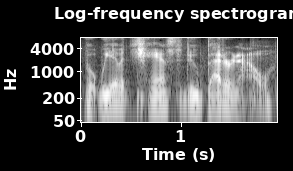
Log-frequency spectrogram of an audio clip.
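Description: A woman voicing a gruff, sincere female cartoon creature with a gravelly voice in a comic dub. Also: a bass voice, fairly quick, faint music behind. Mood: apologetic. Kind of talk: comic dub character acting.

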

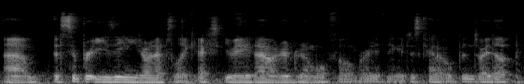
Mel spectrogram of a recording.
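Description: A man in his twenties giving a casual, informal tutorial commentary in a halting, hesitant way. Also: on the low side, steady tone, creaky, noisy background. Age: 20s. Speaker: cosplay tutorial presenter.

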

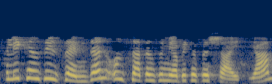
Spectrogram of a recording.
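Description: A woman's voice: sits high, animated, normal speed. A woman phone scammer speaking broken German, blunt and rude. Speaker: scam caller. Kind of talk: phone call. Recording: tinny phone line.

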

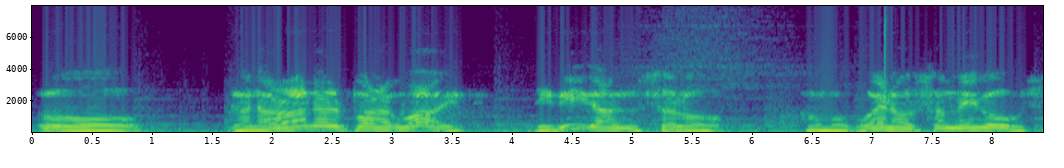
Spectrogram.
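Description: A scheming, manipulative ambassador, voiced by an older man, who talks in a high, drawn-out, persuasive way. It sounds like a radio play heard down a tinny phone line with faint music underneath. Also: lively intonation. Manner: slow, insinuating, persuasive. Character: scheming male British ambassador, smooth and manipulative. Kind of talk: amateur radio drama acting over video call. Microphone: computer webcam mic on a video call.

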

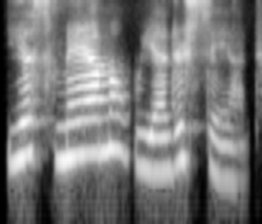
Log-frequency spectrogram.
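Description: Girlish, high, unhurried accomplice played by a young woman, sly yet deferential, radio mystery. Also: lively intonation, fairly bright tone, exaggerated voice. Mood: conspiring.

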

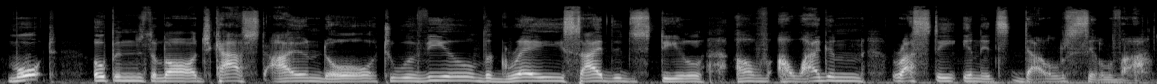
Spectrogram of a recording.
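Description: A man reading a darkly comic, macabre story in a theatrical, deliberate manner, as the author narrating his own work. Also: fairly high pitch, creaky, a little mellow, no echo. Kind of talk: scripted dark-comedy story narration.

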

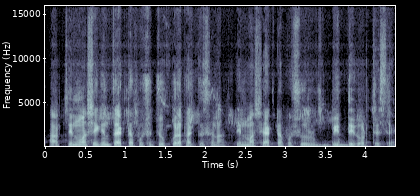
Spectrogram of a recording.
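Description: A man's voice: mid-range voice, quick pace. A man, vlogging outdoors in a rural field, chatting and asking short questions. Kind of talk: casual vlog narration and interview.

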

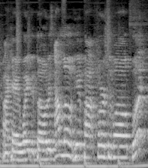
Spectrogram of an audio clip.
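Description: Young male comedian, punchy shouted delivery, roomy distant club recording. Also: high voice, normal speed, loud music behind the voice. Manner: loud, animated, punchy delivery with shouted bits. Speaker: stand-up comedian. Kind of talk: stand-up comedy set. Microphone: handheld mic. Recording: echoey club heard from far off. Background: crowd laughing.

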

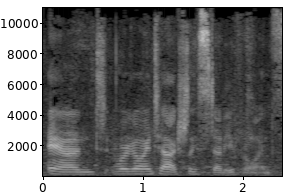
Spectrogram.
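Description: A woman's voice: sits low, normal speed, noisy background. A young woman, an MBA student, chatting and giggling while vlogging outdoors on a phone held at arm's length. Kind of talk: casual vlog chat. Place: outdoors on a country path. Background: loud background music.

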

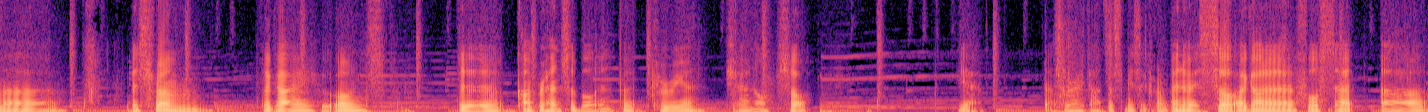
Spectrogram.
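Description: A young man plays a game at his desk and talks through it slowly, pausing often and counting out loud. His voice is mid-pitched with a gravelly, creaky texture. Soft background music plays faintly underneath. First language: not English. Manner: hesitant, thinking aloud, counting under his breath, nervous laughs, easily spooked. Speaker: gaming channel host. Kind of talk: casual let's play commentary.

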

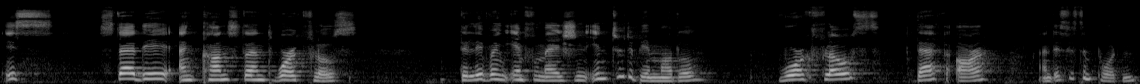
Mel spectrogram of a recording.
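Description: A woman architect, giving a conference presentation from a stage podium in slow, measured phrases with deliberate pauses. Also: mid-range voice. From Norway. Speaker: architect and project leader.

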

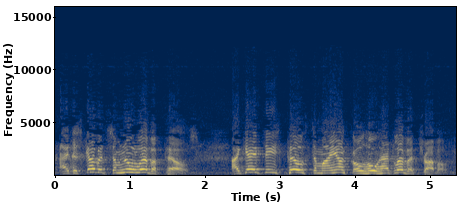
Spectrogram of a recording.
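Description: An actor playing a wisecracking, scheming tavern manager with a slangy New York accent and a sardonic manner, in 1940s radio comedy style. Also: male voice, extremely high pitch, sing-song, normal speed, lo-fi sound. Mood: showy patter. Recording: noisy vintage radio broadcast recording.

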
